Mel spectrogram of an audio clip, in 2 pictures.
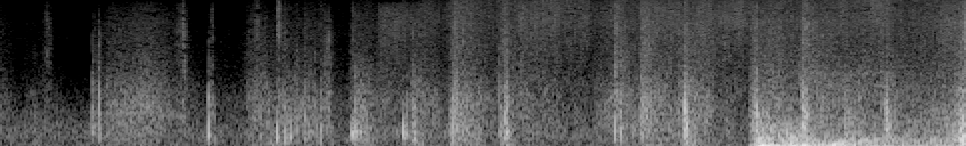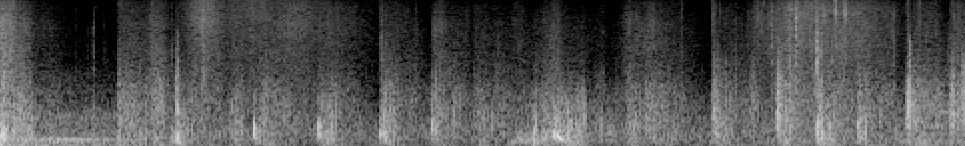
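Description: Footsteps crunch on dirt and brush.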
